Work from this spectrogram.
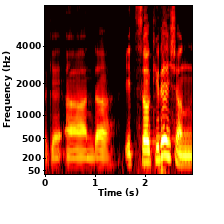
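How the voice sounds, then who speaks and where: A man speaks with a Japanese accent at a medium pitch. The recording is very clean with a silent background. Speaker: finance professor. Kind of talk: academic seminar talk. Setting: lunch seminar with student audience. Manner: halting, many fillers and restarts.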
